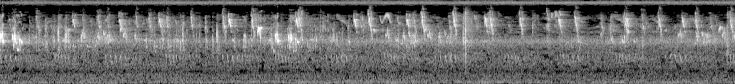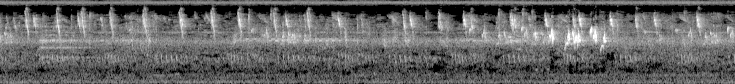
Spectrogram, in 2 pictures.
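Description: Birds chirping, many short quick calls repeating steadily, with a few louder calls at the start, about five seconds in and near the end, over a faint steady high-pitched whine.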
